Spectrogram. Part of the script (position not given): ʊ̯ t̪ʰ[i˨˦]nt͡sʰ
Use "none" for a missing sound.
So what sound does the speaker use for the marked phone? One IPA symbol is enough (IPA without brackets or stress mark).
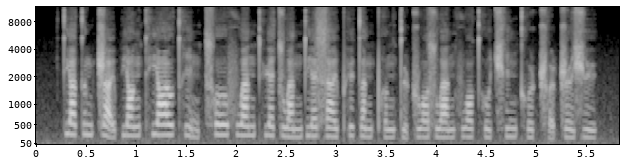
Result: ḭ˨˩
